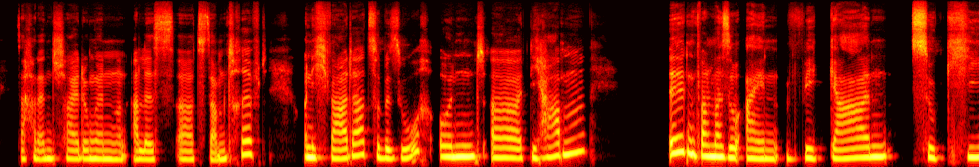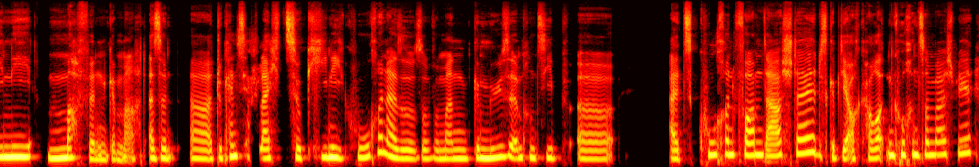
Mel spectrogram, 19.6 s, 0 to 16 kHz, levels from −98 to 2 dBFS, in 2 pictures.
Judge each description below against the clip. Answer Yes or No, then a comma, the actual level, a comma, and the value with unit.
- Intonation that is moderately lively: Yes, average, 3.7 semitones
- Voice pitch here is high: Yes, high, 215 Hz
